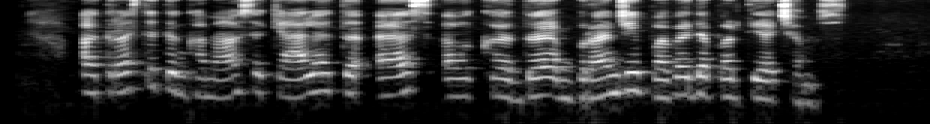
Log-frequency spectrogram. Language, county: Lithuanian, Kaunas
